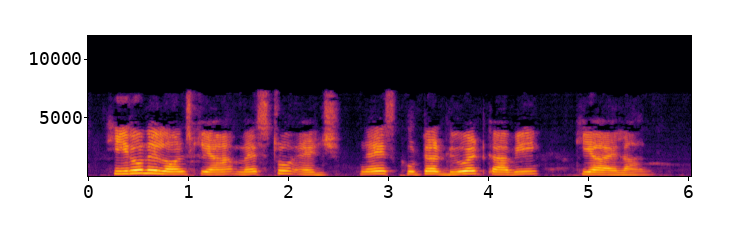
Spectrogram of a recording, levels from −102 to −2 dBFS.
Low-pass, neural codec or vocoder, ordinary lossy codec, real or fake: 7.2 kHz; codec, 16 kHz, 8 kbps, FreqCodec, smaller model; MP3, 48 kbps; fake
